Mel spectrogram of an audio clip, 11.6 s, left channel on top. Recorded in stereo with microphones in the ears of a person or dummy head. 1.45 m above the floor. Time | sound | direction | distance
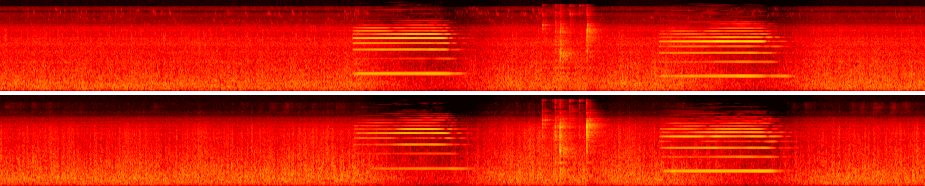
4.4 | a violin | 55° left (ahead or behind) | 0.6 m
6.8 | crushing | 30° right (ahead or behind) | 1.1 m
8.2 | a violin | 25° left (ahead or behind) | 0.6 m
